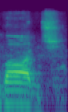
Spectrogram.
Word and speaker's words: gauge: गॉज नहीं है भाई, गॉज नहीं है, GAUGE लिखा हुआ तो गॉज है, पढ़ा जाएगा गेज। क्या पढ़ा जाएगा? गेज। डिक्शनरी भी खोल के देखना चाहिए, लोगों से सुन सुन कर नहीं इंग्लिश सीखनी चाहिए सिर्फ। प्रोनाउंसिएशन इसका है गेज, एंड गेज means to major, पैमाइश करना।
